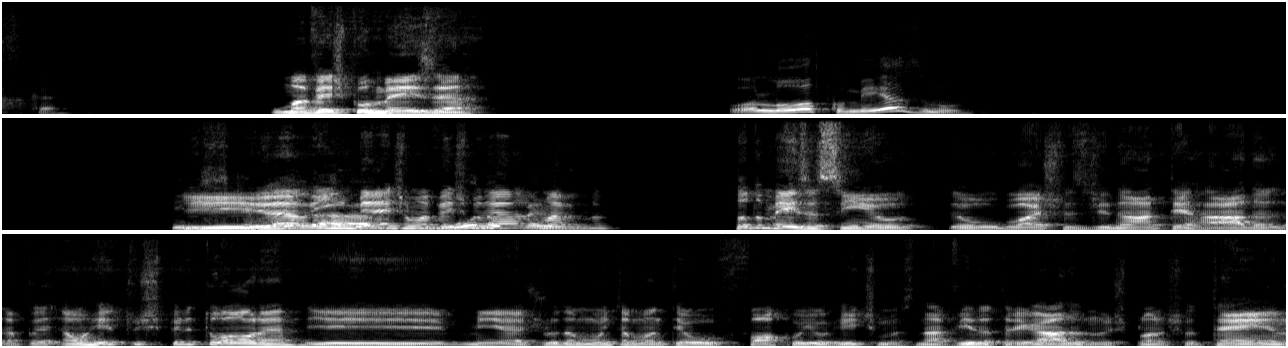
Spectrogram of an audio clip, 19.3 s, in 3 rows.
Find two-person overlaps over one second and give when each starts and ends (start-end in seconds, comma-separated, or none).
7.3-9.0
